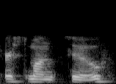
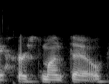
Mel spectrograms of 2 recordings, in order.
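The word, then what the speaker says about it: Herstmonceux: So the French would say Hurstmonceau. The British say Hurstmonceau.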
